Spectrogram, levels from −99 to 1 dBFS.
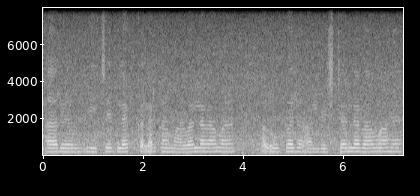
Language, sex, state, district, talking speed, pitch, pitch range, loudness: Hindi, female, Odisha, Sambalpur, 125 wpm, 200 Hz, 190-205 Hz, -17 LUFS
